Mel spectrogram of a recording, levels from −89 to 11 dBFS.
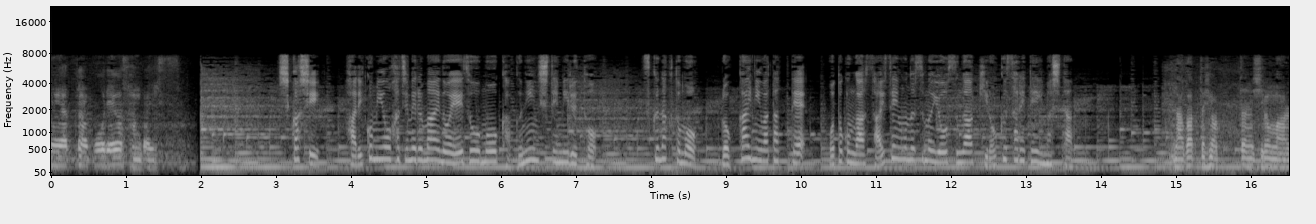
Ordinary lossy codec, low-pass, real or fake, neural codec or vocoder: none; none; real; none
